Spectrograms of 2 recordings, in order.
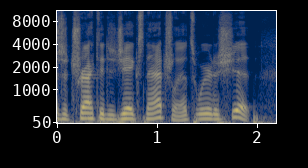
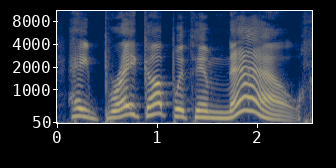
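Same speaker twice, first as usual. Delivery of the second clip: slow, drawn-out command; hammed-up plea, stretching the final word; mock urging; 3 semitones higher, much slower than usual. Telling the girl next time, mock urging. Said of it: "look at the girl and go".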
